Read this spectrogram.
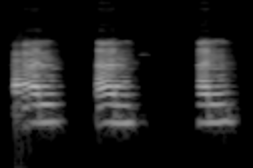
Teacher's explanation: letak keluarnya huruf nun itu di ujung lidah bikin ujungnya dengan gusi atas gigi seri atas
